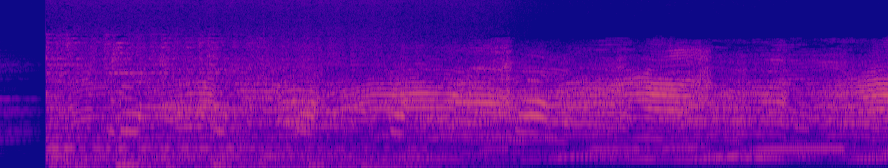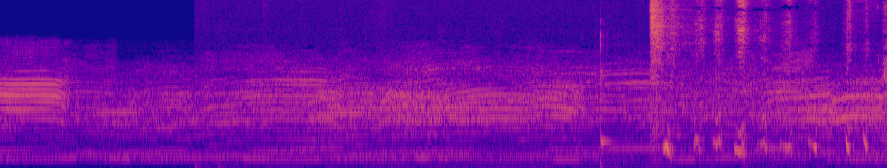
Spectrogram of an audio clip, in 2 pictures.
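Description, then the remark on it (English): A whole herd of cows moos at once, long overlapping lowing calls blending into a steady, dense chorus that fills the scene, with a brief noisy clatter near the end. “who would have thought there would be cows in heaven? And so many”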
